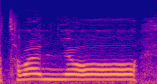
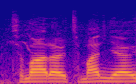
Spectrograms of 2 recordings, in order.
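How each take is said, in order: First: Tomato sung out high and slow, tuh-MAH-nyo; drawn-out silly tomato. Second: Said in the usual way. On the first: Shown as a demonstration. Listing kebab fillings to camera, tomato drawn out high and silly.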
